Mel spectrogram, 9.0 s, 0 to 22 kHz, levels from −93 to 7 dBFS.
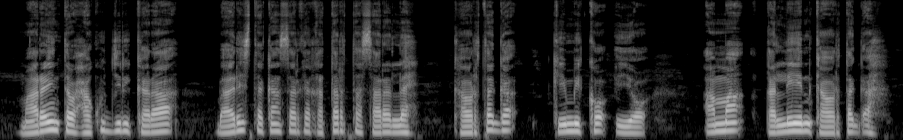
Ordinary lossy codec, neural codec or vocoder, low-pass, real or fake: none; none; none; real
